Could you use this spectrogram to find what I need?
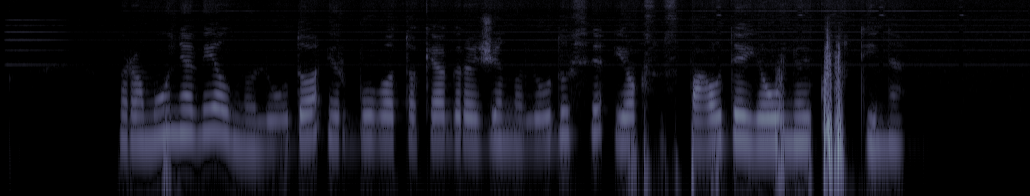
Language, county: Lithuanian, Klaipėda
